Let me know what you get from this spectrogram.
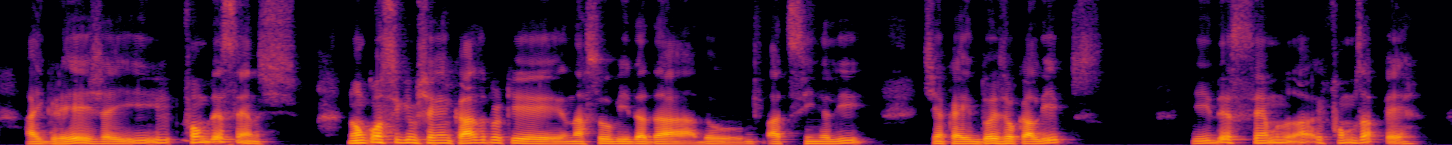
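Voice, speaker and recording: Here a man speaks at a fairly low pitch with lively intonation. His pace is fairly slow. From Paraná, Brazil (Nova Londrina). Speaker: eyewitness interviewee. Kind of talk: testimony. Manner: halting.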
